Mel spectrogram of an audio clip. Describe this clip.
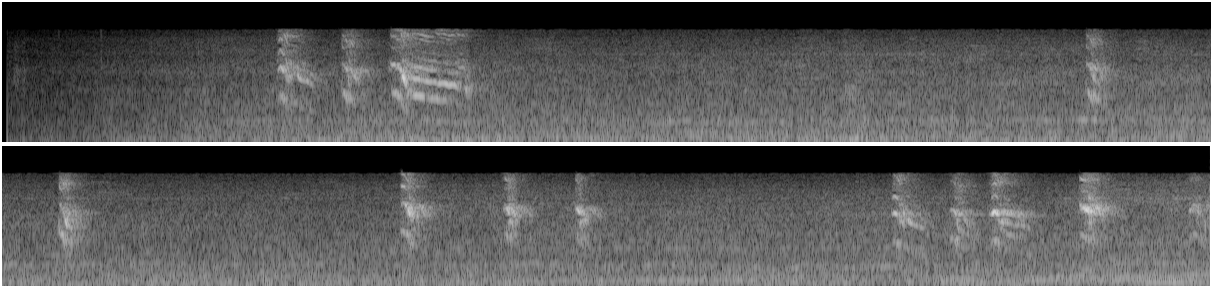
crow bird
**USE MY SAMPLES FREELY BUT
sounds, animal, bird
